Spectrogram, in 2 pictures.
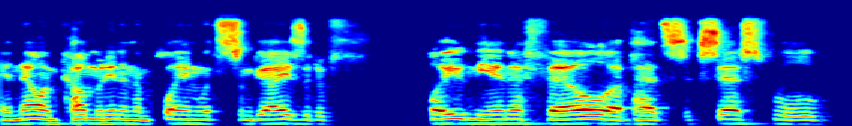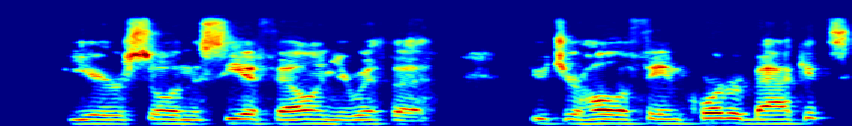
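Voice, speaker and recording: Using a monotone, flat intonation, a man with an Albertan accent and medium pitch talks at a very fast pace. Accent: Canadian (Alberta). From Alberta, Canada. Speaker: former pro football player. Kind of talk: casual interview chat.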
